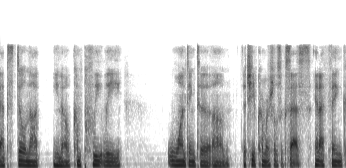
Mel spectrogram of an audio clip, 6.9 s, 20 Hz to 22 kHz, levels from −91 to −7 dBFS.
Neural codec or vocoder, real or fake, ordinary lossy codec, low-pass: none; real; AAC, 32 kbps; 7.2 kHz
